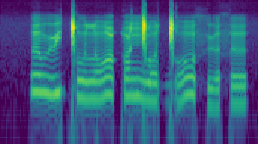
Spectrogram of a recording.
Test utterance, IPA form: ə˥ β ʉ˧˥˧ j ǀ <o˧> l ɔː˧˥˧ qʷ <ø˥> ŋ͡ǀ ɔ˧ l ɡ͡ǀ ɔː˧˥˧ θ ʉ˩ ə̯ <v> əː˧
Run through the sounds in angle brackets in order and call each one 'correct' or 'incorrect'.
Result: correct, incorrect: e˥, incorrect: θ

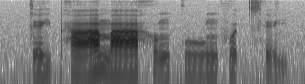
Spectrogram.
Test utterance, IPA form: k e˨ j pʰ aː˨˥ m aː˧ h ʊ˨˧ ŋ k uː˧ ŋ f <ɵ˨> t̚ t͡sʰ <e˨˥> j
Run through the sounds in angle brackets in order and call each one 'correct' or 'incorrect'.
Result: incorrect: ɵ˧, incorrect: e˨˩

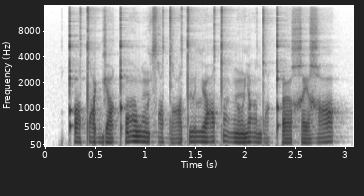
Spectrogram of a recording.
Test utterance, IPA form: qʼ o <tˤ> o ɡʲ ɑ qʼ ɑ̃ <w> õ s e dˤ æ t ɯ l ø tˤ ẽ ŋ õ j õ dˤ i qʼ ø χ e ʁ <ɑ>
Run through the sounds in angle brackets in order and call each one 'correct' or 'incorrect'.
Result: correct, correct, correct

